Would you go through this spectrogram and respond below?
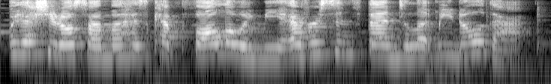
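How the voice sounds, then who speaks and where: Unhinged guilt-ridden teen girl, high and piercing, set back from the mic over music. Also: fairly even intonation, fairly quick, pushed and bright, far from the mic. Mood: obsessive. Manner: obsessive, repeating apologies, swinging from whisper to scream. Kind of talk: dubbed anime drama monologue.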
